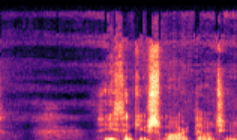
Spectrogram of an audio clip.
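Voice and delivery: very quiet, hushed, soft-spoken, understated jab. Retelling how the silent board chairman finally spoke, imitating his very quiet delivery. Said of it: "just very quietly says".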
